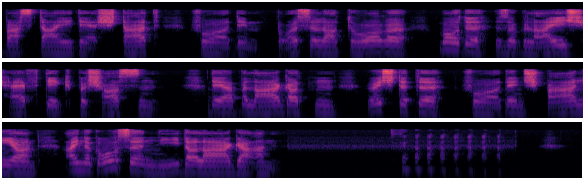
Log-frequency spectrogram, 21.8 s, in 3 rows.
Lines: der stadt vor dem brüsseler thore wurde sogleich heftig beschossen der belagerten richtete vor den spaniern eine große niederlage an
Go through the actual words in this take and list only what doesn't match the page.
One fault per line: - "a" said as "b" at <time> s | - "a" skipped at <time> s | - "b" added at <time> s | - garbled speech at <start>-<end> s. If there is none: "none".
none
